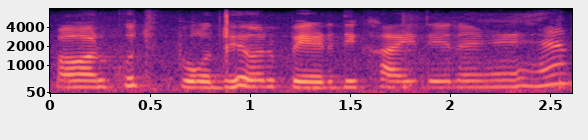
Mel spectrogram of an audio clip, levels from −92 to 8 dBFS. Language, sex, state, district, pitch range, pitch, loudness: Hindi, female, Haryana, Rohtak, 215-240 Hz, 225 Hz, -17 LUFS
